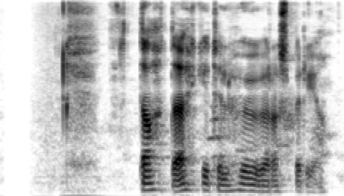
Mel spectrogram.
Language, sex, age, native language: Icelandic, male, 13, Icelandic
